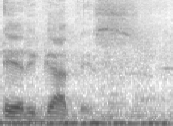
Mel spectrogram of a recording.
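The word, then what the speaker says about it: ἐργάτης: Entonces dice que la palabra ah obrero en el griego, esta palabra que se fue traducida obrero se dice se pronuncia ergates. E r g a t e s.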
